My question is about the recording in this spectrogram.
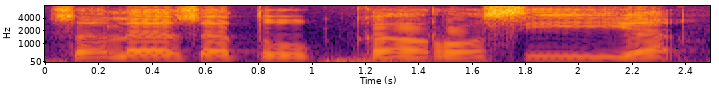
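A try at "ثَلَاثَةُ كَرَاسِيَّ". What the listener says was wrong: Ronya panjangkan. ya-nya jangan ditahan lama-lama. Karasiyah.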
